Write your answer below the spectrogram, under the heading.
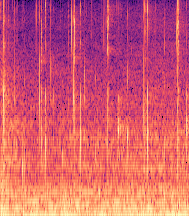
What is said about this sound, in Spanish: suena como raro, como está masticando un chicle con el culo. Así suena comer pan, ma.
